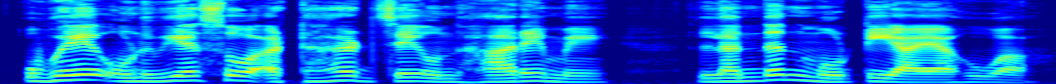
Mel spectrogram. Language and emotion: Sindhi, neutral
